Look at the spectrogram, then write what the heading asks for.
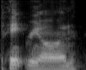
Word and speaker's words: Patreon: it's called Uh patreon pronounce the T it's not patreon ponon it's not patreon it's patreon right right it's not patreon it's not Patron patreon patreon I always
